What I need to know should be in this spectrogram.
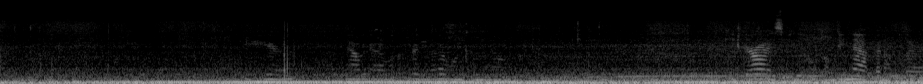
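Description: A vehicle engine idles with a steady low hum.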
